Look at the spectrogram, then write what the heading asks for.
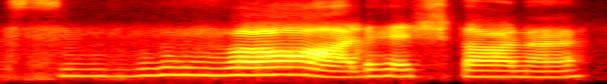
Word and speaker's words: Svadhisthana: So Svadhisthana or Swadhisthana, whatever makes you happy.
